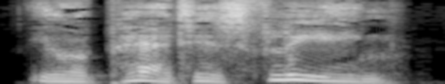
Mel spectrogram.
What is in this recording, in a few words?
pet flee, NARRATOR, en-US; Fate Undiscovered Realms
